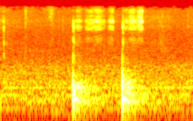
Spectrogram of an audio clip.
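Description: Chalk writing on a blackboard, faint, with two short strokes: one about a second in and another half a second later.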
